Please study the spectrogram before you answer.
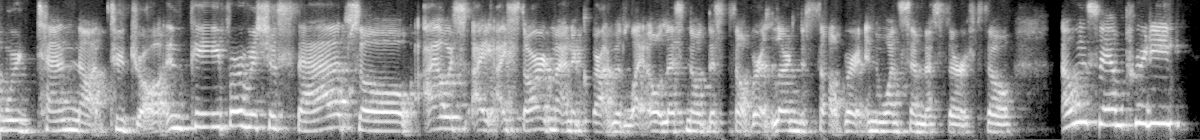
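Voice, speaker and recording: A young woman from Thailand, speaking English with a Thai accent as an interview guest. She talks casually and haltingly, restarting sentences and leaning on "like." The recording is echoey and a little muffled. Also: mid-range voice. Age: 20s. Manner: halting, many "like" fillers and restarts. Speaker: guest, architecture graduate student.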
